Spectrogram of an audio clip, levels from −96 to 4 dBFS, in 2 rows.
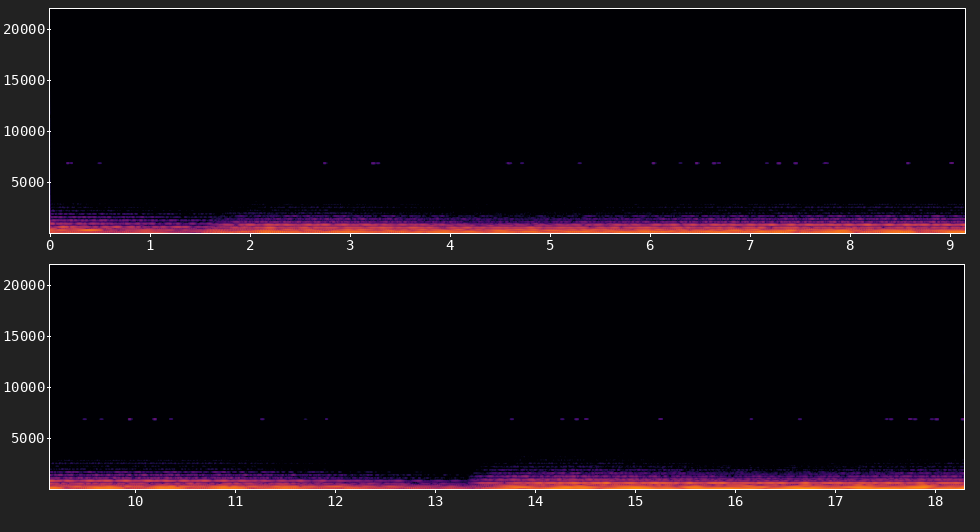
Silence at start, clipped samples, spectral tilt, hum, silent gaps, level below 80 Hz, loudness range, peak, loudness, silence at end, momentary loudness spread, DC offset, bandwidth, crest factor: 0 s; under 0.1%; -14 dB/octave; none; none; -66 dBFS; 7 LU; -16 dBFS; -31 LUFS; 0 s; 15 LU; under 0.1%; 1.8 kHz; 14 dB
